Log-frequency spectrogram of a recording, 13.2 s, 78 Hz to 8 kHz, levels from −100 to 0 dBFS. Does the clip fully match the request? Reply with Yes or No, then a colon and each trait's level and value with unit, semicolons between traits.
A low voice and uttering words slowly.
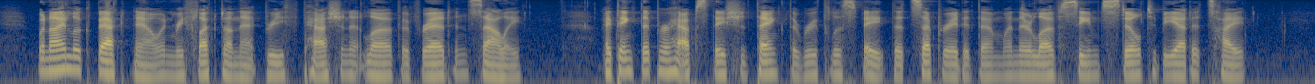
No: low, 125 Hz; average, 180 wpm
